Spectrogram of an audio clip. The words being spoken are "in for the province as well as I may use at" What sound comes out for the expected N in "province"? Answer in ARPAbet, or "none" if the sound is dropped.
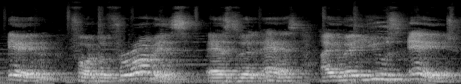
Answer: none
